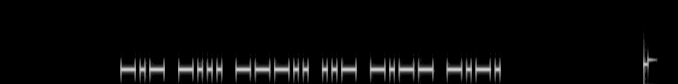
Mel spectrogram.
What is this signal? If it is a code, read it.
Morse code, heard as a keyed tone, about 25 wpm, 700 Hz. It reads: KB8UYC
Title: USA Call Signs - 2x Character Spacing - 25wpm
